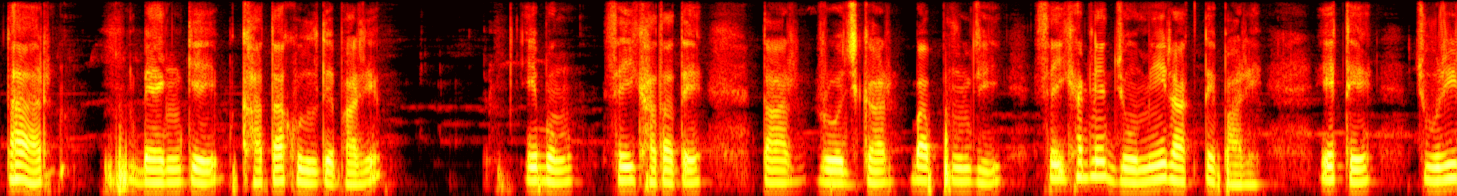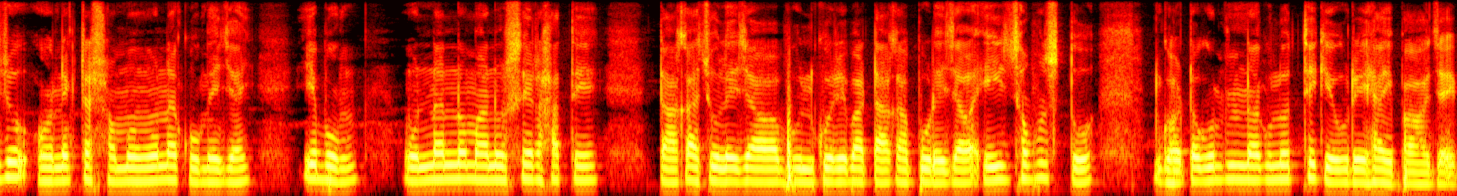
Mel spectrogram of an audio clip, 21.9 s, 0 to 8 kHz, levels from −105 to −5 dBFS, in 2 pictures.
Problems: background sounds at intervals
